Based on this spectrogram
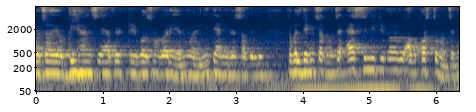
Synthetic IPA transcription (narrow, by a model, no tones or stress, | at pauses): ɾut͡sʰʌjobiɦanseapeʈribʌlsmaɡʌɾiɦernuɦʌenit̪jãniɾʌsʌbili | t̪ʌpaĩled̪ekʰnʌsʌknuɦunt͡sʰʌʔasiniʈribʌlʌbʌkʌst̪obʱʌnt͡sʰʌne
